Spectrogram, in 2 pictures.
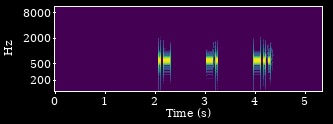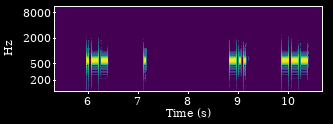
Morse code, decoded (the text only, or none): AND WE DO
